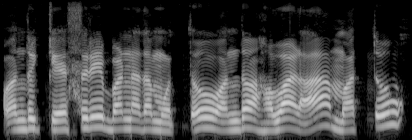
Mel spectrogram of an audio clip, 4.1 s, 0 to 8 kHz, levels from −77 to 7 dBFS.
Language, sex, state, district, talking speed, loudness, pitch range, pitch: Kannada, male, Karnataka, Koppal, 100 wpm, -15 LUFS, 145-175 Hz, 155 Hz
